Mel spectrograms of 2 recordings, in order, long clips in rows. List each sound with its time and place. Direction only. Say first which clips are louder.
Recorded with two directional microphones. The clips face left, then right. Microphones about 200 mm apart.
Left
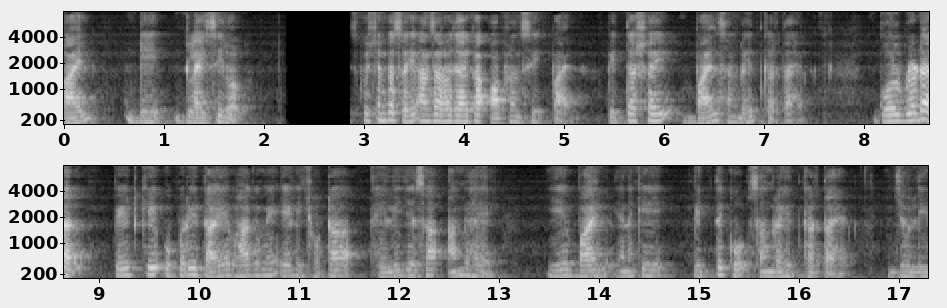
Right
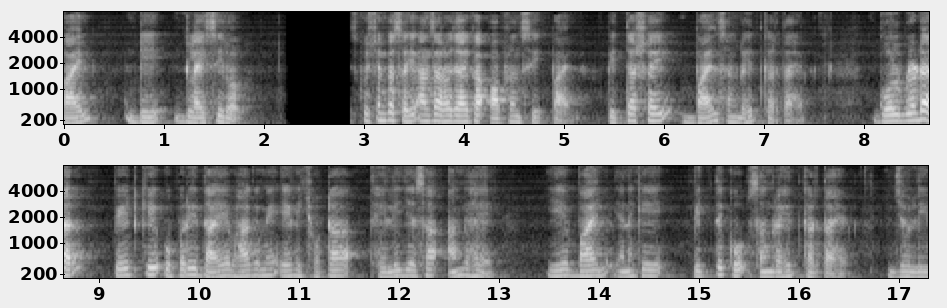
0.6 s speech: right 7 dB; 35° right (ahead or behind)
2.8 s speech: right 3 dB; 30° right (ahead or behind)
